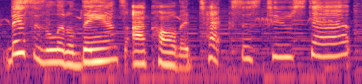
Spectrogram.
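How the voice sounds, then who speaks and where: A woman's voice: high-pitched, animated, a little slow, soft background music, voice pushed up. A woman voicing a brash, boastful schoolgirl cowgirl with folksy Wild West talk in a children's storybook. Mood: exuberant, showy.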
